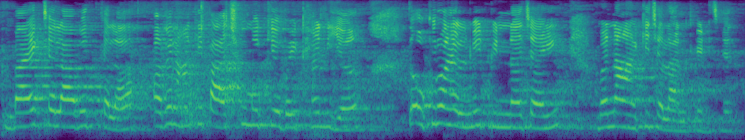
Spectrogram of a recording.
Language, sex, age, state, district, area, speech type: Maithili, female, 30-45, Bihar, Supaul, rural, spontaneous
